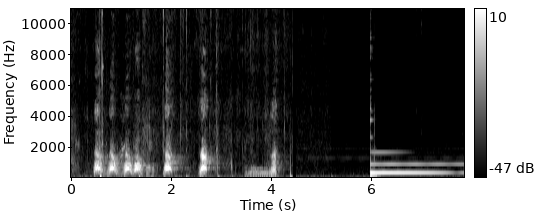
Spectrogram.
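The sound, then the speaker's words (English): A puppy on a hiking trail barks on meeting another hiker's dog, in a quick, excited burst of several sharp yaps ending with a lower whining grumble; after a short silence, a steady electronic tone sounds and fades. “So I think I'm going to leave the dog barking at the end of that segment because that was like perfect.”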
